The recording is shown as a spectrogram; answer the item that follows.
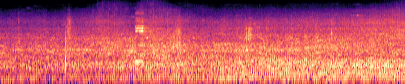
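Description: Street traffic with motorbikes passing, a steady background hum of engines and road noise. A sharp click sounds just after a second in, and a brief high-pitched tone near three seconds.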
